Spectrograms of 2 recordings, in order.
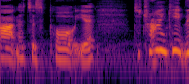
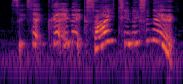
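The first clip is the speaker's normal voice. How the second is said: excited squeal; 4 dB quieter than usual. Real, not acted. Excited chat to viewers.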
